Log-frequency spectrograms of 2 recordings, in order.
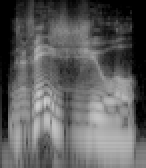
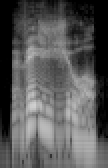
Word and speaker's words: visual: I have another word for pronunciation here. Visual. Okay, that's a fun sound. Visual. Visual. Visual cortex.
